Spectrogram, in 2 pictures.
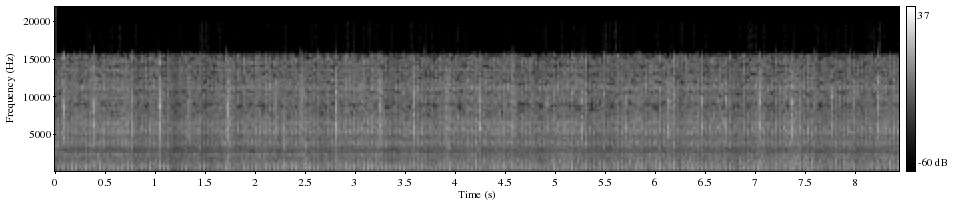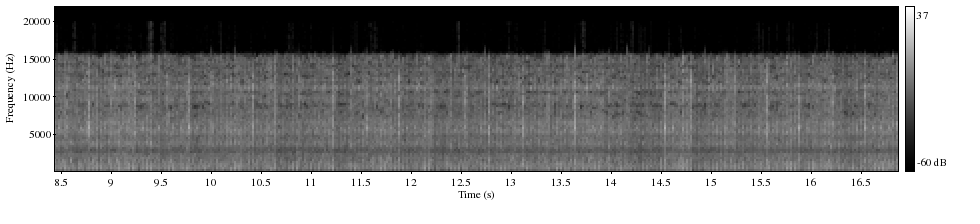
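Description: A small ET8 engine runs steadily after starting, a continuous buzzing drone with an even, unbroken tone throughout, loud and close with no pauses.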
